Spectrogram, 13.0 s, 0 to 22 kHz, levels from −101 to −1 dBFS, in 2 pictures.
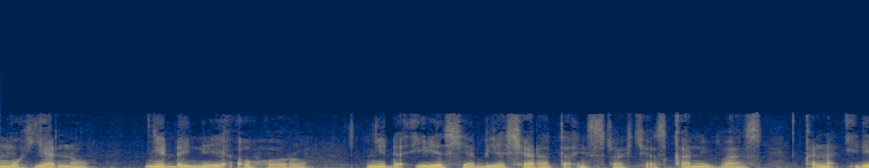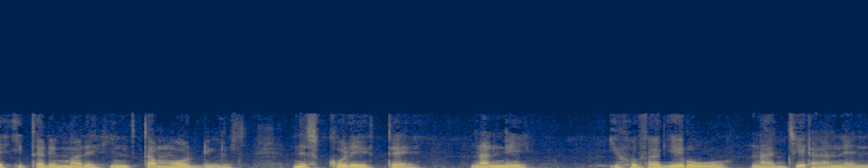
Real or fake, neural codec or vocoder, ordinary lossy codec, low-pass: fake; codec, 16 kHz, 8 kbps, FreqCodec, smaller model; MP3, 48 kbps; 7.2 kHz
